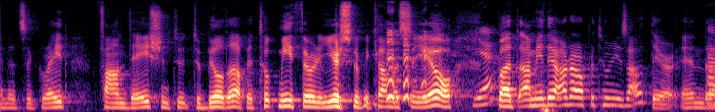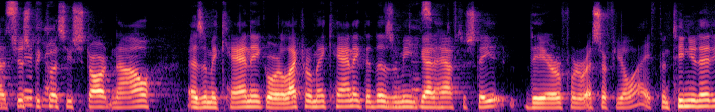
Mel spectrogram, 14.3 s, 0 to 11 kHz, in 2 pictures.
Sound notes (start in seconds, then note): 3.7 laughs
